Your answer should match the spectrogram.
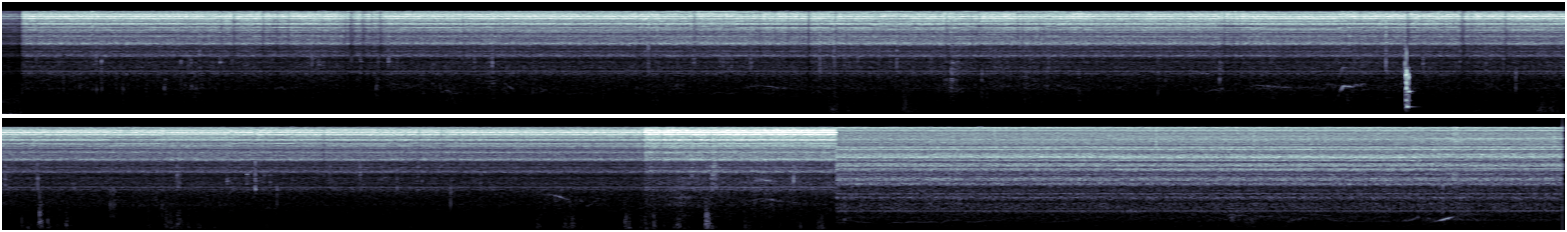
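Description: A steady hiss with a few faint clicks and knocks, one sharper tick in the middle, and a brief louder stretch of hiss about three-quarters of the way through.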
